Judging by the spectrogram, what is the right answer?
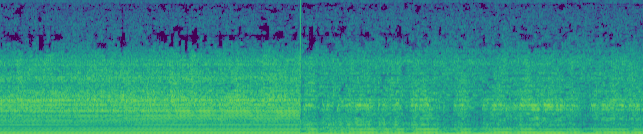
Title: Anyone know why the shower is making that noise???? #help #plumber #plumbing #shower #water #home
